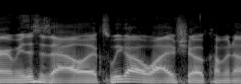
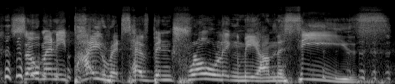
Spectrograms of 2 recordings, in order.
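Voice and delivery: whiny British admiral; 12 semitones higher, slower than usual. Retold or imitated. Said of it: "British people are like".

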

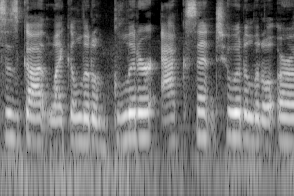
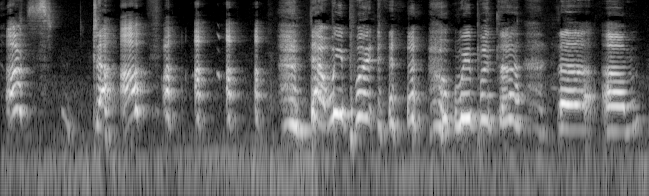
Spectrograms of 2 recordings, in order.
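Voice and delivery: laughing; 6 semitones higher, slower than usual. Real, not acted. Laughing at the bottles.

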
